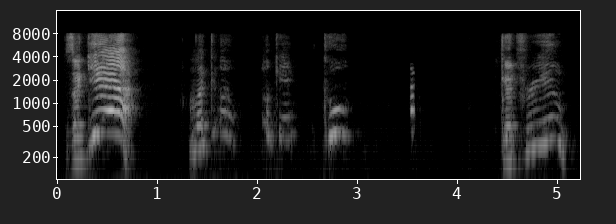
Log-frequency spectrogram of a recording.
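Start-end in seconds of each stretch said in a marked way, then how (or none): 0.3-0.8 high, loud mock enthusiasm; loud, high retold yeah; imitated eager yes. Acting out Tyler's boastful answer. 1.6-5.1 high, soft mock-pleased reply; high little voice of pretend approval; feigned approval. Acting out own feigned approval.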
